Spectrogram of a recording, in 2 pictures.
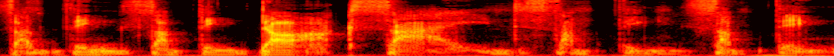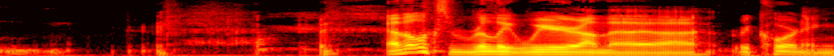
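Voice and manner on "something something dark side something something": soft, low, sinister and menacing breathy whisper. Joking around while recording, doing Emperor Palpatine lines in his voice. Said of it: "I'm just doing Emperor Palpatine lines now".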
